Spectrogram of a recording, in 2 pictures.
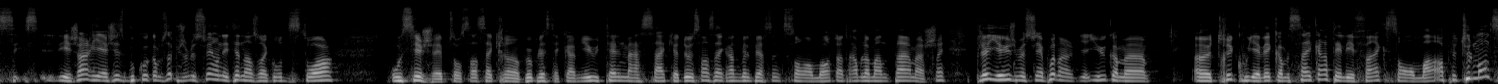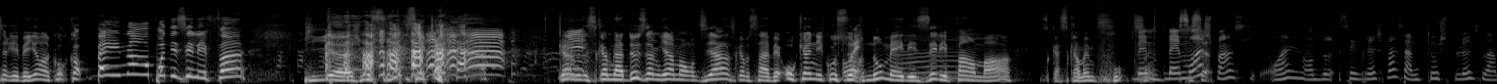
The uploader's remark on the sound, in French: Live devant public au 164 Lounge.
